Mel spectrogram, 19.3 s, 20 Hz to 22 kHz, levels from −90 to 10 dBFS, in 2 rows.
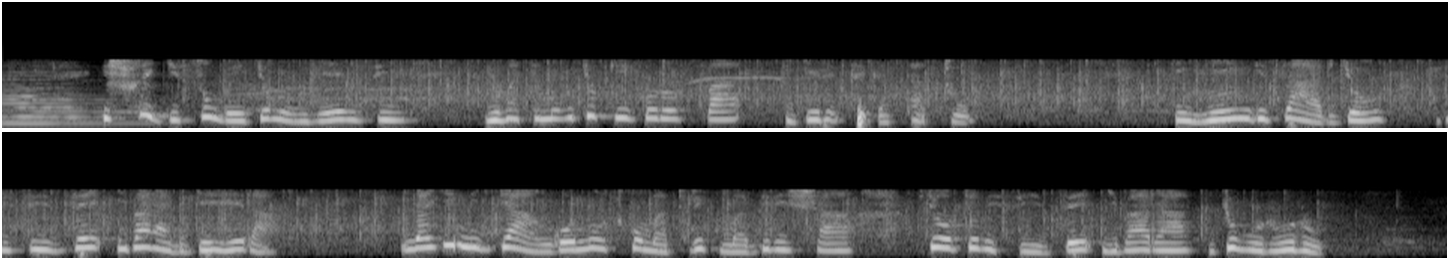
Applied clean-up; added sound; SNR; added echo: none; Applause; 17 dB; none.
